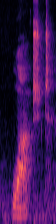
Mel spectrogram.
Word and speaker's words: watched: So we had, our first example was watched that. This is where we have the T sound for the ED.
